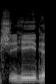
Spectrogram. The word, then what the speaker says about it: Shaheed: The young man out of Weber State, has had a phenomenal season, and his name rhymes with speed. The Browns are going to have to be aware of that. Rashid Shaheed has been phenomenal.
